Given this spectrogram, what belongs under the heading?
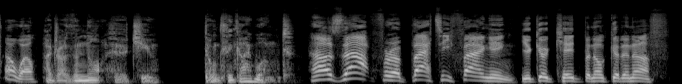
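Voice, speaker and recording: A young Victorian London gang rogue for a video game, with an English accent. His pitch jumps about in a lively way as he teases and gives brisk orders. The delivery is brash and playful, recorded completely dry. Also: no room sound, heavily acted. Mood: brisk, commanding. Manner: cheeky, teasing, theatrical.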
